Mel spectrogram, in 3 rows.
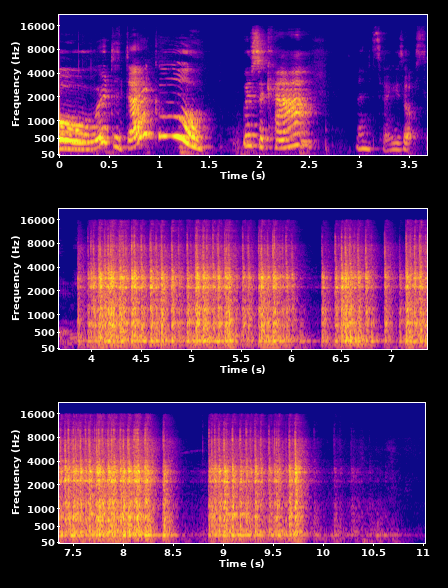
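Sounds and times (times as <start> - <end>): firework crackling: 3.9 - 10.4.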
